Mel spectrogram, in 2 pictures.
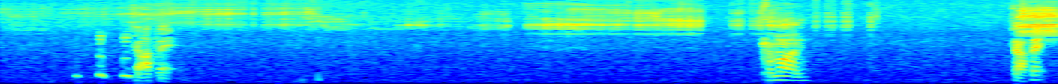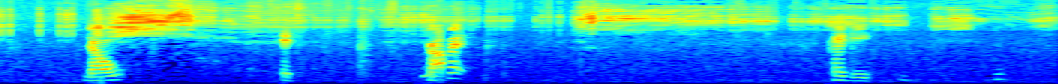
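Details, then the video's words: Cicada trapped in the jaws of Peggy, a pet dog who refuses to drop it, still buzzing: a continuous high, rasping drone rising and falling, overlaid by repeated spoken commands to drop it. "Peggy has a Cicada Bug in her mouth"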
